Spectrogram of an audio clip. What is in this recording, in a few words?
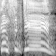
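"konstantin", battlechatter, Russian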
